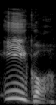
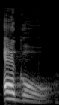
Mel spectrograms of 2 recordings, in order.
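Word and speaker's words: ἐγώ: It is actually the Greek personal pronoun ego, epsilon gamma omega, E-G long O. We anglicize the pronunciation and say ego, but the Greek is ego.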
